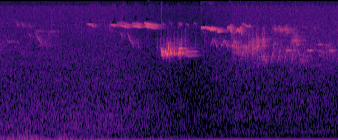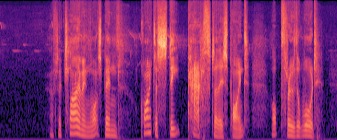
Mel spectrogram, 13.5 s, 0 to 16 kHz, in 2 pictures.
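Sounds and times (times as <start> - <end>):
birds chirping and twittering in woodland trees: 4.5 - 13.5
soft steady outdoor hush: 4.5 - 13.5
speech: 7.8 - 13.2.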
